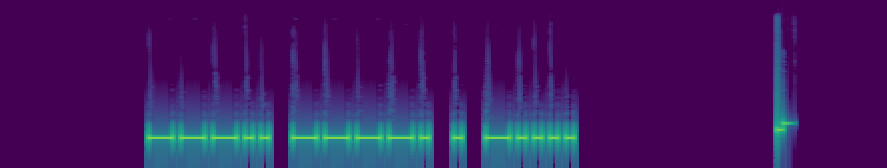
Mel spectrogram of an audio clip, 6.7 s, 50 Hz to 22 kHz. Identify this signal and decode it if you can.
Morse code, heard as a keyed tone, about 20 wpm, 700 Hz. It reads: 89E6
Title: Four Letter-Number Combinations - 20wpm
